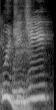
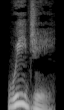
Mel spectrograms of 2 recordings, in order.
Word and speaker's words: Ouija: For instance, he's in a later film, I can never pronounce Ouija. Is that right? Ouija. Ouija.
